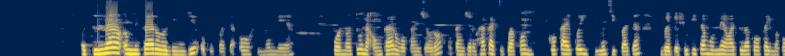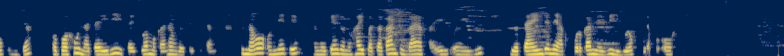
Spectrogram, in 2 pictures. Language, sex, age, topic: Oshiwambo, female, 25-35, agriculture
